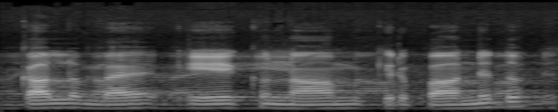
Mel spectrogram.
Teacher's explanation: ਇਸ ਦਾ ਉਚਾਰਨ ਬਿੰਦੀ ਰਹਿਤ ਕਰਨਾ ਹੈ। ਆਪਾਂ ਮੈਂ ਐਦਾਂ ਉਚਾਰਨ ਕਰਨਾ ਆ, ਨੱਕ 'ਚੋਂ ਨਹੀਂ ਬੋਲਣਾ। ਕੋਸ਼ਿਸ਼ ਕਰੀਏ ਵੀ ਨੱਕ ਬੰਦ ਹੋਵੇ ਤੇ ਫਿਰ ਮੰਮੇ ਦਲਾਈਆਂ ਮੈਂ ਬੋਲੀਏ, ਤੇ ਫਿਰ ਇਹਦਾ ਸ਼ੁੱਧ ਉਚਾਰਨ ਹੋਣਾ ਆ।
